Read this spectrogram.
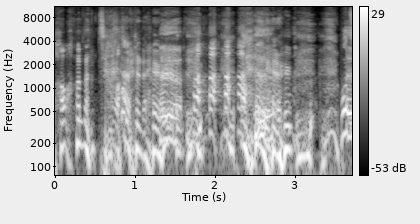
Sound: everyone laughs

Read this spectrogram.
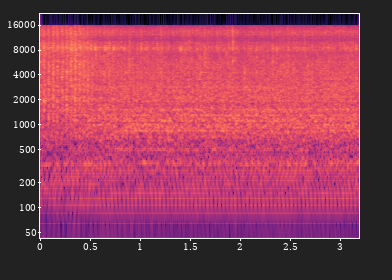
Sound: engine Reves Up

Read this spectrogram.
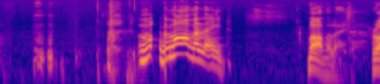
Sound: gargling

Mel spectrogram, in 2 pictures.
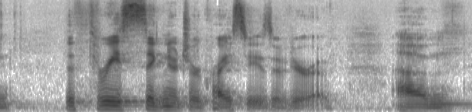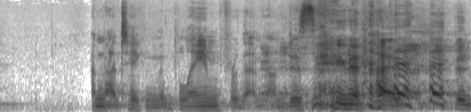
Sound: laughter

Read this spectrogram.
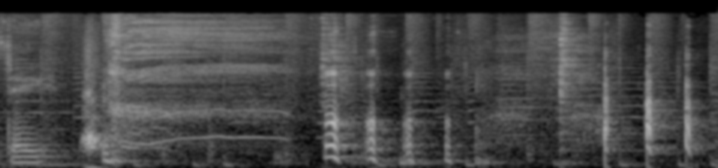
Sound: chuckling; laughing

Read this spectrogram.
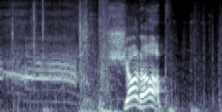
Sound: screaming; laughs

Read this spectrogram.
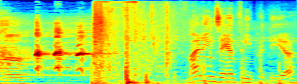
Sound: laughs

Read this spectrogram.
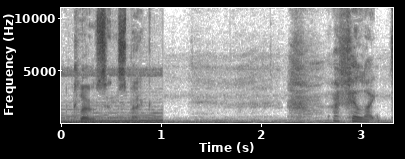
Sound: nauseated sigh

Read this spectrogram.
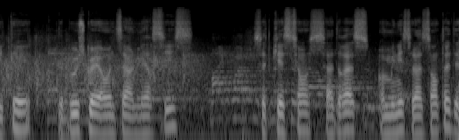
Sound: applause

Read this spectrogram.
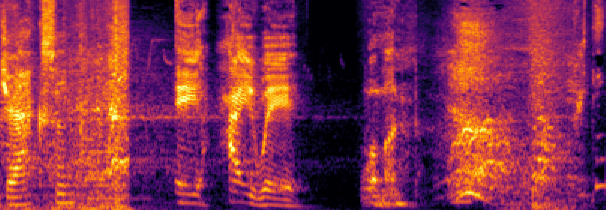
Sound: gasp

